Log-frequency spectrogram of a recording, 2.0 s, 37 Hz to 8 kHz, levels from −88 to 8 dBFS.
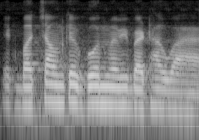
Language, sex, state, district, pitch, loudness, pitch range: Hindi, male, Jharkhand, Garhwa, 140 Hz, -17 LUFS, 130-150 Hz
